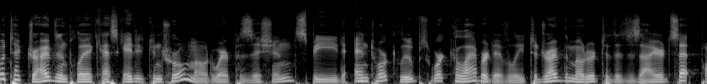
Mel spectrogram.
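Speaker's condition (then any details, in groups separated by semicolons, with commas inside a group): No condition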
